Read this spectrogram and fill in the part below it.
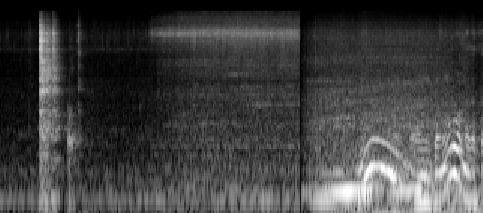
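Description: Litson paksiw, a Filipino pork stew, being stirred in a pan, with scraping and a steady sizzle that grows louder partway through while a voice talks over it.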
